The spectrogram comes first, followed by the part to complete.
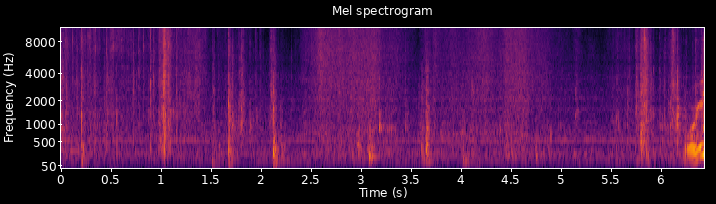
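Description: Cardboard trading-card hobby boxes being handled on a tabletop: several light knocks and taps, with a brief sliding rustle a few seconds in. A faint steady hum runs underneath.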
